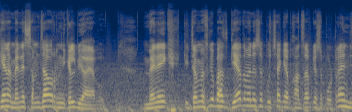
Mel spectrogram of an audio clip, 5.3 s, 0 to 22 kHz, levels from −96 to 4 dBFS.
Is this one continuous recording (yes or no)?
yes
